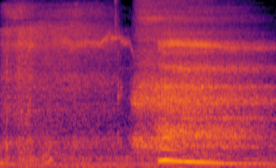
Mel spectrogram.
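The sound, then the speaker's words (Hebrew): Slow, deep breathing by a woman with her eyes closed and ears covered, in front of children: a long airy inhale, a brief pause, then a fuller, louder breath that gradually trails off, with no talking. “אני עוצמת עיניים, סוגרת אוזניים, ונושמת עמוק, וכשהאוזניים סגורות, אטומות, זה כמו כזה בים, שומעים את עצמנו בפנים. אז אני שומעת את הנשימות שלי.”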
